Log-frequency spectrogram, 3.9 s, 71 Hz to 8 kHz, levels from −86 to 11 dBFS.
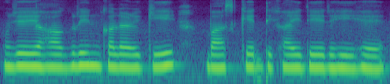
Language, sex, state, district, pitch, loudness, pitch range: Hindi, female, Arunachal Pradesh, Papum Pare, 185 Hz, -14 LUFS, 180-195 Hz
